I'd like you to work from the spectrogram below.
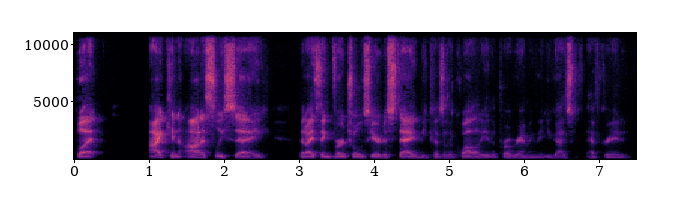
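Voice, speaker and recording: A man's voice: lowish voice, fairly even intonation, normal speed, fairly bright tone. A man hosting a casual online chat, talking in a rambling, hesitant way with many restarts. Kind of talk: casual video-call chat.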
